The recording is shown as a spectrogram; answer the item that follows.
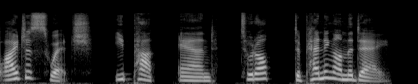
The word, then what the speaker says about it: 졸업: I added something after. 졸업. 좋아요. 다시 해 볼게요. 졸업 짧게 닫고 축하해요. 졸업 축하해요.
